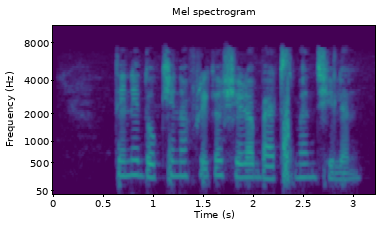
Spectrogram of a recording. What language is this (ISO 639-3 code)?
ben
